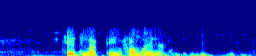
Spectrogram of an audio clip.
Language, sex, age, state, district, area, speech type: Santali, male, 30-45, Jharkhand, Seraikela Kharsawan, rural, conversation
